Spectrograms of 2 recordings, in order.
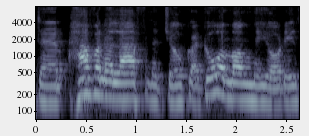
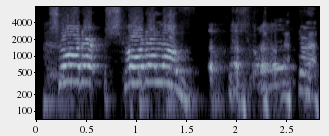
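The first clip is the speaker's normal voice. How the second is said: very high Northern Irish voice, slow and drawn out; 12 semitones higher than usual. Retelling what a woman said to her, in a Northern Irish accent. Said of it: "in the Northern Ireland accent".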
